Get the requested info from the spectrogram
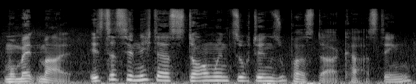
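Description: An actor playing an earnest would-be musician who pleads for a chance at an audition. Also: male voice, a little high, very animated, unhurried, darkish tone, slight background noise. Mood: pleading. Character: hopeful young male singer auditioning.

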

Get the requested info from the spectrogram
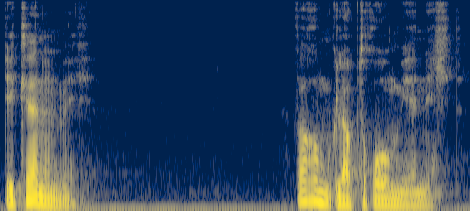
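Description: A man's voice: deep voice, animated, unhurried, dark tone. An actor in a radio drama playing a proud, shrewd king, confident and parrying in his manner. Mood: wry, parrying. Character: proud, shrewd, self-assured French king. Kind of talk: 1970s German radio drama acting.

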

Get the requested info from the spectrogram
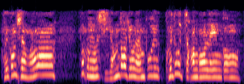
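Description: A woman's voice: sits high, fairly even intonation, normal speed, lo-fi sound, soft background music, close to an everyday voice. An actress with a Hong Kong Cantonese accent playing a playful, candid young woman in a radio drama, casual and teasing. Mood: coy, teasing.

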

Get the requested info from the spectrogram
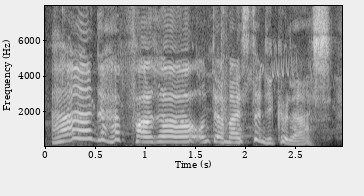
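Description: High-voiced housekeeper. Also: female voice, expressive, moderate pace, noisy background. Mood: welcoming. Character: busy housekeeper welcoming visitors. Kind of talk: radio drama acting.

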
